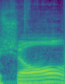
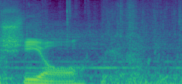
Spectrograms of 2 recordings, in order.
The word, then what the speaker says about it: Sheol: I don't have to go through Shoal, like, I'm happy. Or Sheol. I think it's actually Sheol. Shelob, but Sheol.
